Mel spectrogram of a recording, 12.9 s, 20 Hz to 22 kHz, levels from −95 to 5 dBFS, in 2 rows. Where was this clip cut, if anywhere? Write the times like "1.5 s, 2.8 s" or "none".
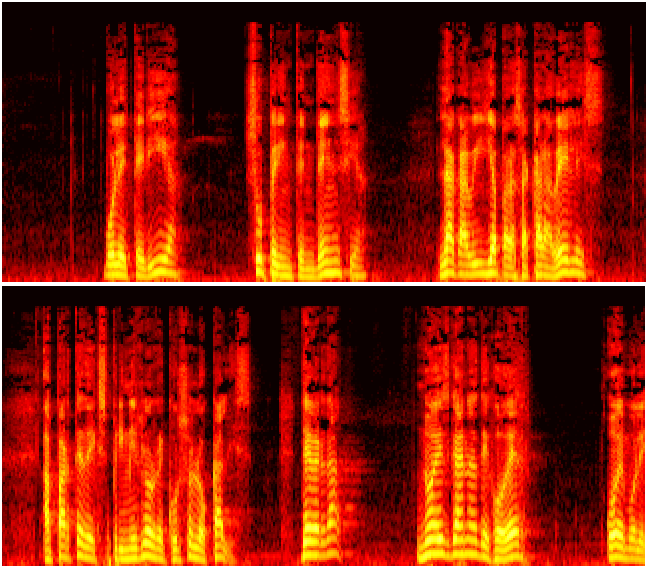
6.7 s, 9.2 s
